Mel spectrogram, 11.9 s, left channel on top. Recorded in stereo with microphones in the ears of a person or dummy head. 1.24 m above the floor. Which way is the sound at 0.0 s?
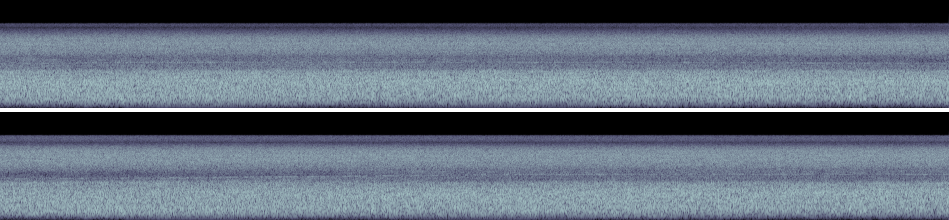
Centre (ahead or behind).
